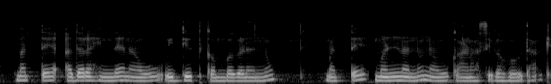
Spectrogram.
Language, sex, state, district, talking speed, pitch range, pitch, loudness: Kannada, female, Karnataka, Shimoga, 110 wpm, 165-185 Hz, 175 Hz, -28 LUFS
